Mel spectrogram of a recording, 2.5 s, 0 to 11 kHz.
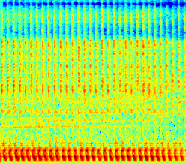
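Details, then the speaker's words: Bajaj Pulsar RS200 single-cylinder motorcycle idling with a sharp metallic clatter on every firing pulse; owner unsure whether it comes from the crank or the block/piston. "शायद से crank का आवाज हो सकता है या block chip का?"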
